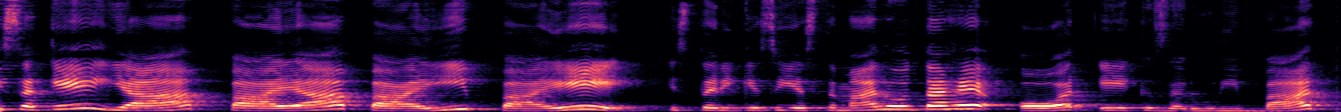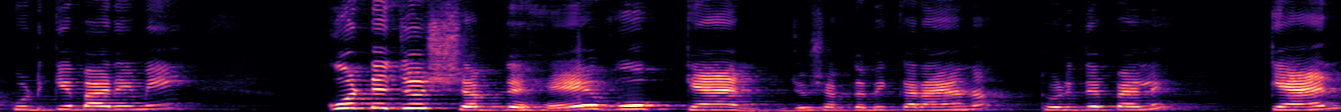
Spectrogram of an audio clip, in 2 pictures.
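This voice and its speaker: A woman with a high voice teaches a grammar lesson at an unhurried, measured pace. She often stops to ask quick check questions and says each example sentence twice, slowly. The room around her sounds echoey. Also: pushed and bright. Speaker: English teacher.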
